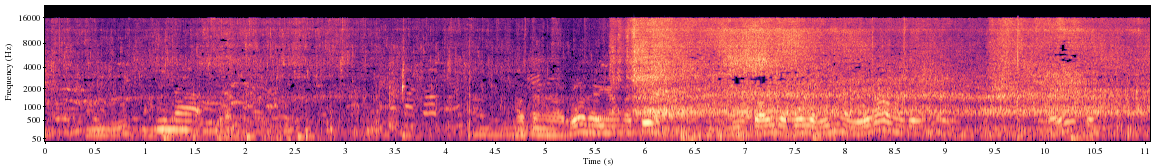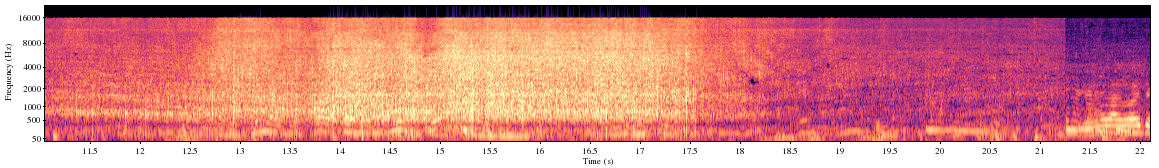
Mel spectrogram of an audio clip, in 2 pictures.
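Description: Hot oil sizzling in a small frying pan over a wood fire: the hiss starts suddenly about six seconds in, grows loudest in the middle and fades out near the end, with faint voices under it.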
